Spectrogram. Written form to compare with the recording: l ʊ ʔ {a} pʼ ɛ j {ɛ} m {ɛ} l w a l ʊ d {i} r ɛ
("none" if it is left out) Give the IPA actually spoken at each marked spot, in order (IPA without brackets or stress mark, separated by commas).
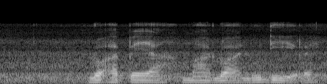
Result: a, a, a, iː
